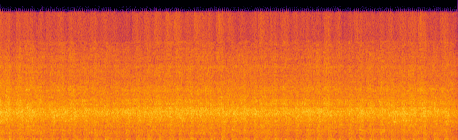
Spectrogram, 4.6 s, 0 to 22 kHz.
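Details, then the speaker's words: Nissan S14 with LS engine swap, newly installed Haltech ECU and harness; battery reads 11.7 V dropping to 11.6 V with fuel pump connected; strong, even cranking about one pulse per second, never fires; cranks without starting; low battery suspected, unconfirmed. "So maybe that's just too low to start a car, and the battery just needs some juice. Possible. But it doesn't feel like it, like it's cranking like it's got power."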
